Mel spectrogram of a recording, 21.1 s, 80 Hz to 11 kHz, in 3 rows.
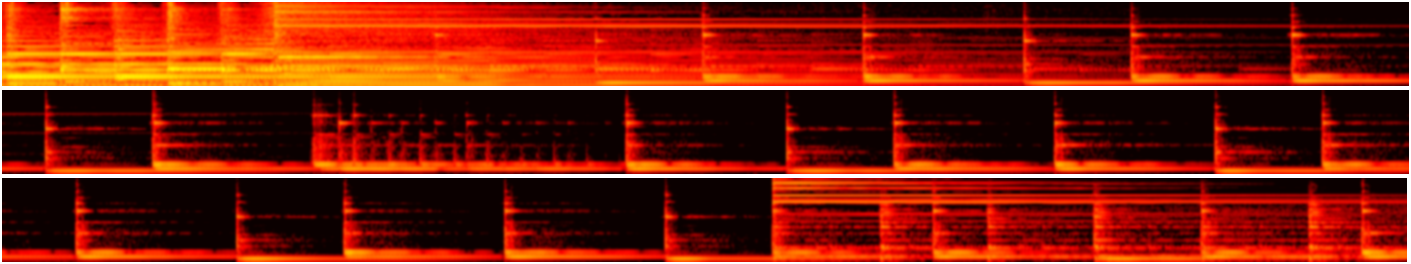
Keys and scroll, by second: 16.0 ctrl+z, 17.7 b.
